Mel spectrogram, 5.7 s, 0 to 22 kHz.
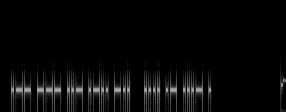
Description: Morse code, heard as a keyed tone, about 28 wpm, 700 Hz. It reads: WOULD HAVE
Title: Sets of 2 Words 28wpm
